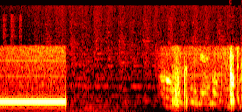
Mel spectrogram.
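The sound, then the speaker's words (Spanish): A telephone call ringing through: a single loud, steady electronic tone that cuts off abruptly, followed by a short quiet gap, then a person talking. “Ya entró la llamada ahí.”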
